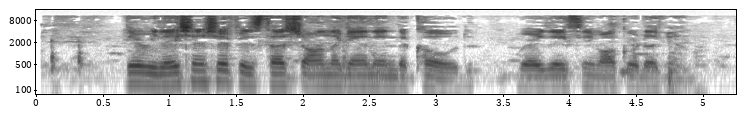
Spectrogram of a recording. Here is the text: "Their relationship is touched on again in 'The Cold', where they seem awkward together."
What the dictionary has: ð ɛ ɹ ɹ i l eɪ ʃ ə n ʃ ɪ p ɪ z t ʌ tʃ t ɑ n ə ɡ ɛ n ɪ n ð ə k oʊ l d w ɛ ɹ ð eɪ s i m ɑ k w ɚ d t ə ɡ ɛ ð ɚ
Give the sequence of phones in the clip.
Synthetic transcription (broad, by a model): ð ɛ ɹ ɹ i l eɪ ʃ ə n ʃ ɪ p ɪ z t ʌ tʃ t n ə ɡ ɛ n ɪ n ð ə k oʊ d w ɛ ɹ ð eɪ s i m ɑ k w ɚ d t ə ɡ ɛ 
